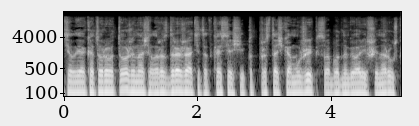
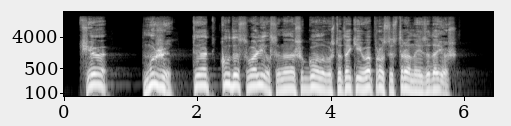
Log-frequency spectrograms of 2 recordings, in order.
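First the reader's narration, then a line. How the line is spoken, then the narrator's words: Snarling through teeth. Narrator (Russian): Мгновенно вызверившись сквозь зубы, спросил Петр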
